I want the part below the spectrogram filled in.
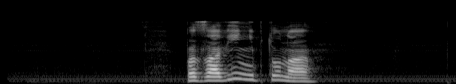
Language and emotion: Russian, positive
